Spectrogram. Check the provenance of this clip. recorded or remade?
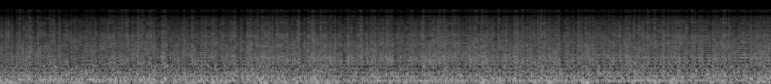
remade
